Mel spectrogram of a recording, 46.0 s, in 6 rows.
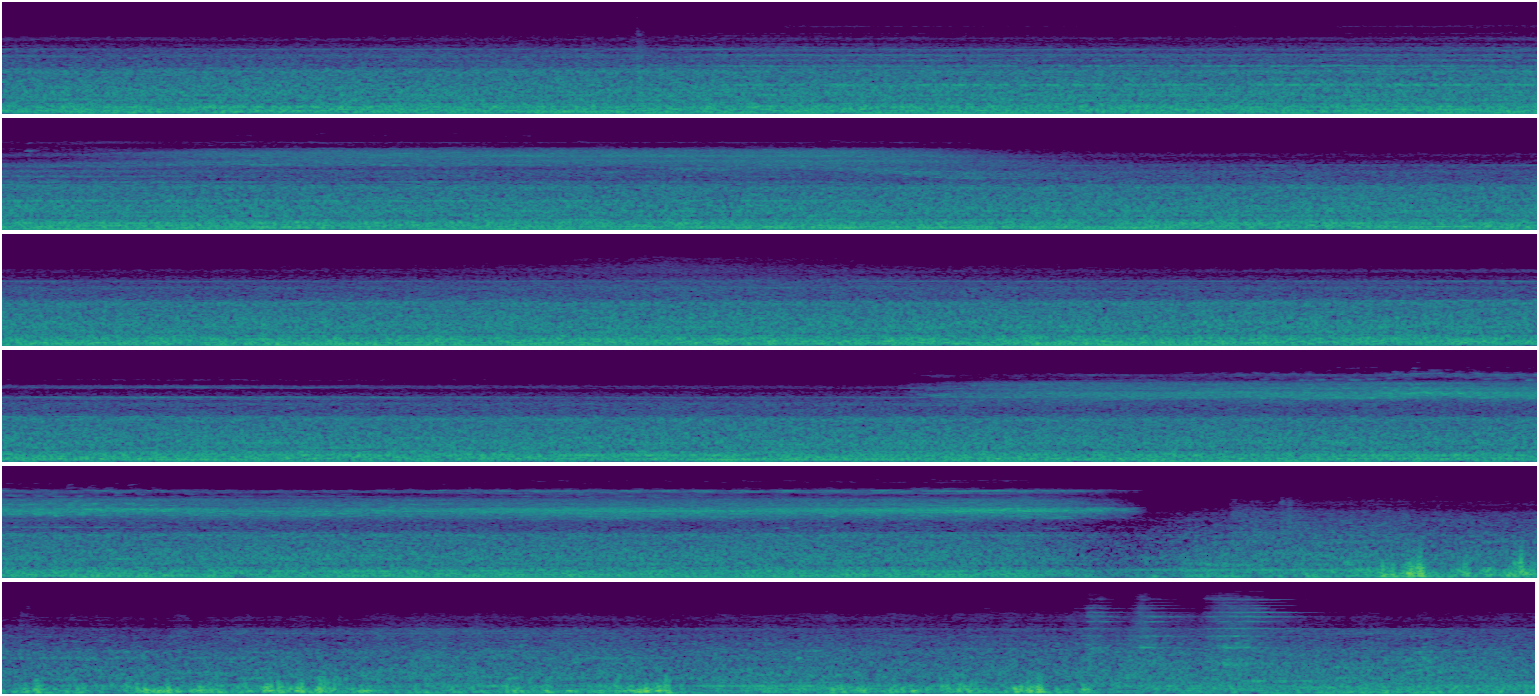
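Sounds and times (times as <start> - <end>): electric train humming: 16.6 - 46.0
loud high-pitched hiss: 27.6 - 36.4.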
